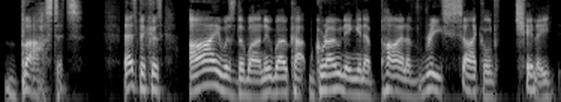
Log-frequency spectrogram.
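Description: A man voicing Bilious, a queasy, pitiful male god of hangovers who groans and mumbles haltingly. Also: mid-range voice, no echo, studio quality, lightly acted. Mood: groaning.

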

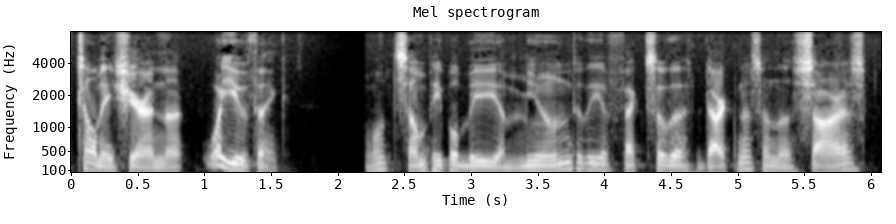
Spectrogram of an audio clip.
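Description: Man reading as wry, nervy, mellow-voiced man. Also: low voice, normal speed, no echo, lightly acted. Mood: questioning. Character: wry, nervy man resigned to looming catastrophe.

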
